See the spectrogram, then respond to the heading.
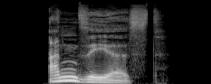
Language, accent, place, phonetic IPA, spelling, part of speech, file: German, Germany, Berlin, [ˈanˌzeːəst], ansehest, verb, De-ansehest.ogg
- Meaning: second-person singular dependent subjunctive I of ansehen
